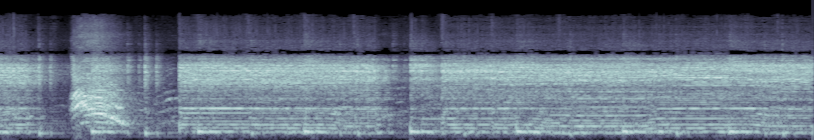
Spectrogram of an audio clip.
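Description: Electric guitar playing held, distorted chords that change every second or so. About a second in, the sound drops out briefly and a sweeping pitch glides down before the chords come back.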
